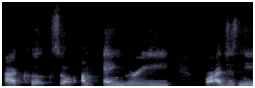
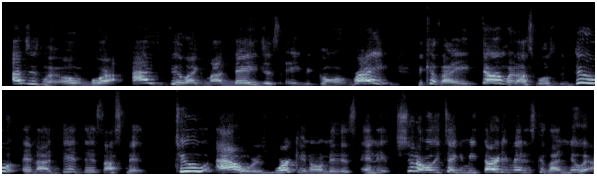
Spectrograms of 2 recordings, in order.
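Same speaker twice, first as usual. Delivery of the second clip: higher, louder venting; frustrated client; 6 semitones higher, 5 dB louder than usual. Retold or imitated. A client calling, lightly voiced frustrated venting. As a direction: vent like a stressed client. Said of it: "called me and said".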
